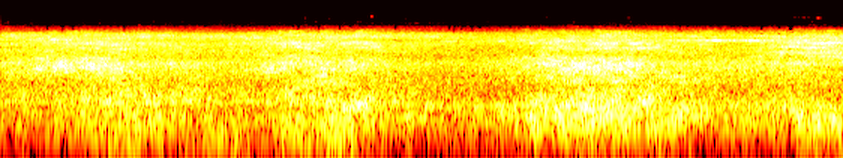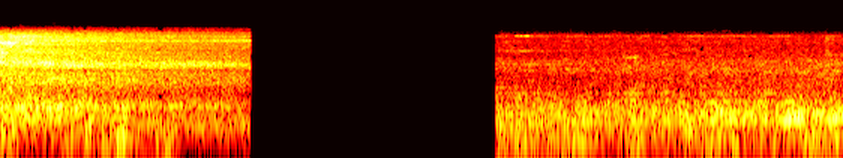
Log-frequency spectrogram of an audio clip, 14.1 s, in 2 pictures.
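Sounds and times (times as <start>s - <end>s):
faint high-pitched squeal: 0.0s - 9.0s, 11.2s - 14.0s
train coaches rolling past: 11.2s - 14.0s.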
